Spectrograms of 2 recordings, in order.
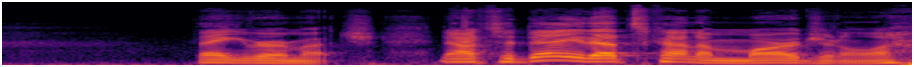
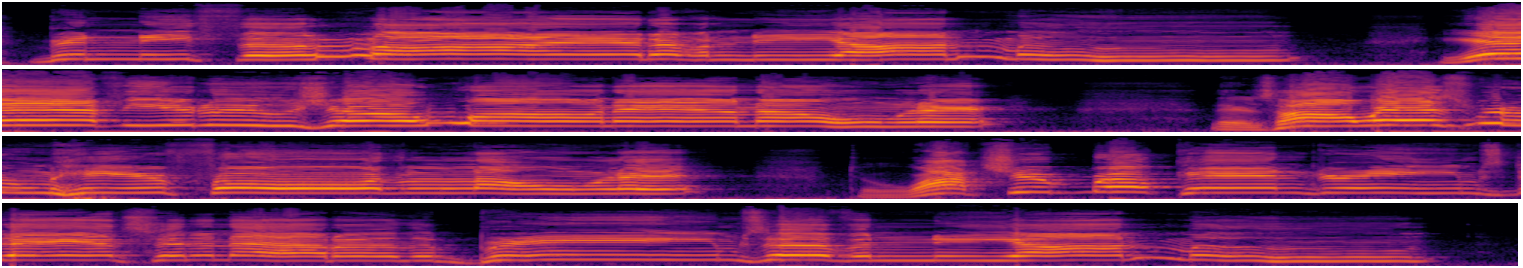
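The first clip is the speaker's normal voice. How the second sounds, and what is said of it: Sung imitation of a country singer. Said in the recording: “I would say that's a marginal Ronnie Dunn impersonation today. Some days are better than others, depending on the condition of my voice”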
